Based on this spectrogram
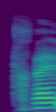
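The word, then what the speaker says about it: très: वह टी आर ई एस, इसका उच्चारण है ट्रे, फेंकना, आह, ट्रे, है ना?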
